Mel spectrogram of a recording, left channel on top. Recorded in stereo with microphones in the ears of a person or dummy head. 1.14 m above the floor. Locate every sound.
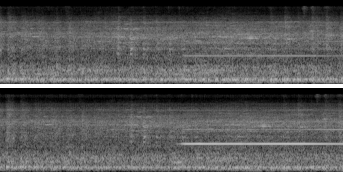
1.7 s a flute: 65° right (ahead or behind)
